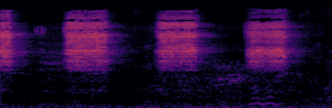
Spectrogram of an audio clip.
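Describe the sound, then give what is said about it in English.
A small parrot named Pogo screams three times in harsh, shrill bursts, each about a third of a second long and evenly spaced. The calls are loud, with no talking in between. “You wouldn't believe how loud even a little parrot like this can scream.”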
